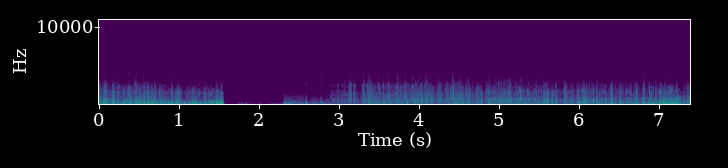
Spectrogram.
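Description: Two small sponge scourers, yellow foam with green or teal abrasive pads, are held one in each hand with long nails and rubbed and scratched against both sides of a soft, hollow black foam windscreen on a Zoom recorder mic. The result is a dense, muffled, bass-heavy rumbling scrape mixing the abrasive pad and the mic foam. It stops briefly into near silence at about 1.6 seconds, then resumes at a steady level to the end.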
